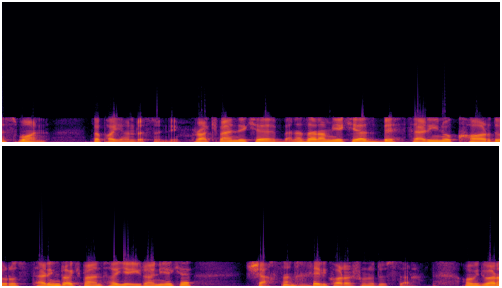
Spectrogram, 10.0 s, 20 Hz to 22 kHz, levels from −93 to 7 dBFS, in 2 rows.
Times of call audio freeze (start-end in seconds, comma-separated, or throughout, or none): none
